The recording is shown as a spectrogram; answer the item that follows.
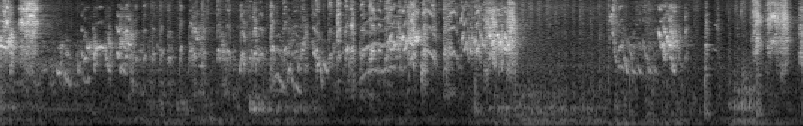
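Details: Budgerigar breeding pairs give mixed high chirps, warbled trills and sharp squawks in an uneven, overlapping chatter. Louder bursts stand out about every second or two.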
